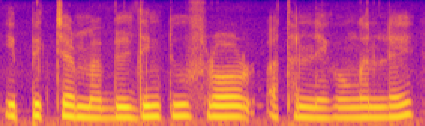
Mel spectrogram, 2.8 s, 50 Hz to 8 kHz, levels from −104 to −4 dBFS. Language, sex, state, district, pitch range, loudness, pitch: Wancho, female, Arunachal Pradesh, Longding, 195-225 Hz, -15 LUFS, 210 Hz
